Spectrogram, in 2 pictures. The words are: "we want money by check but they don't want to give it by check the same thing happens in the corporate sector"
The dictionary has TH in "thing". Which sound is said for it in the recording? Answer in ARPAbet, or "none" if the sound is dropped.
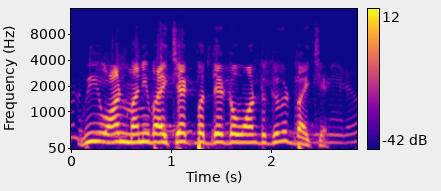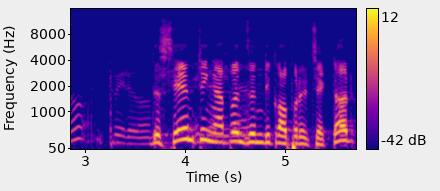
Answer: T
